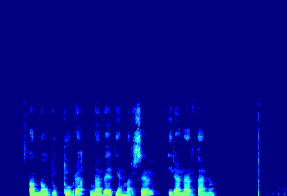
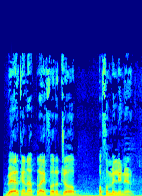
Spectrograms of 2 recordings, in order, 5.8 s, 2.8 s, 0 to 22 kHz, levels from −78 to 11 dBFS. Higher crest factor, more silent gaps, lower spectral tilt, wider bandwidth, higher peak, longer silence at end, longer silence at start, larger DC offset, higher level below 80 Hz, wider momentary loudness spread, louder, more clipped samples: about the same, 18 dB vs 16 dB; neither; first, -6 dB/octave vs -4 dB/octave; second, 11 kHz vs 16.5 kHz; second, -14 dBFS vs 0 dBFS; first, 1.45 s vs 0 s; first, 0.6 s vs 0.05 s; neither; second, -82 dBFS vs -32 dBFS; about the same, 9 LU vs 10 LU; second, -30 LUFS vs -15 LUFS; neither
